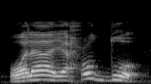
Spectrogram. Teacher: ہاں کو حلق سے ادا کریں گے، وسط حلق یعنی حلق کا درمیانی حصہ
